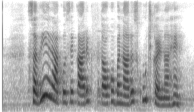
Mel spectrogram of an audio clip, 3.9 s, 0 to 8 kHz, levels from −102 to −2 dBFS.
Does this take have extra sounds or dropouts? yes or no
yes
